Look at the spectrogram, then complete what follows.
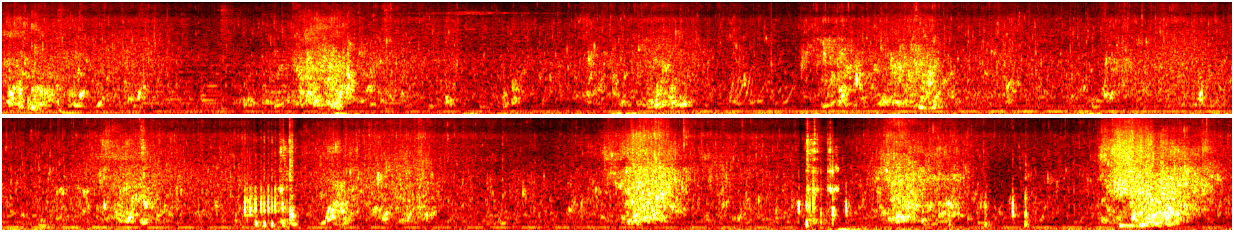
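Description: Small river waves washing onto a sandy bank, a splash every two to three seconds.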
